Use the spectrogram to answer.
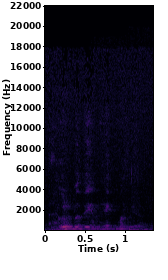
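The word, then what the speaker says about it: Gulbuddin Hekmatyar: At the time that this came up, the ISI was supporting, I can't pronounce these names, help me out, Gulbadar Hakmatyar. I can spell it, but Gulbadin Hakmatyar.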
